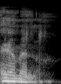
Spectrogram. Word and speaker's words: Ammon: didn't catch your name uh Ammon like salmon it's hard to pronounce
